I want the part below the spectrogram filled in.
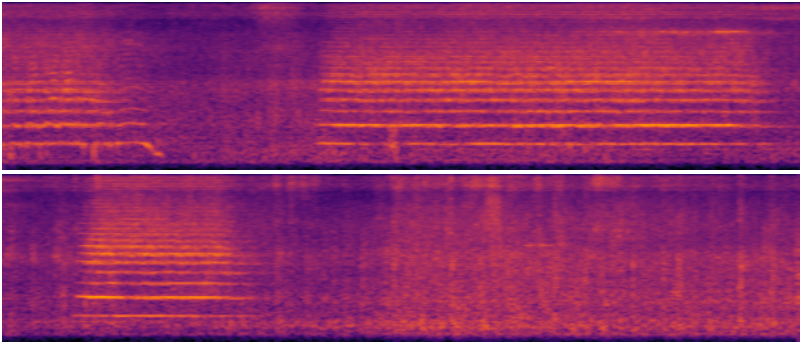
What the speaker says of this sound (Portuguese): O trem passando aí, ó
